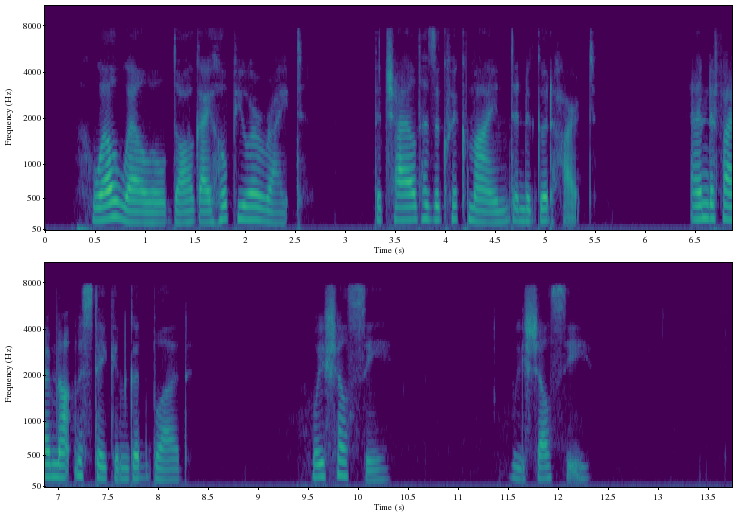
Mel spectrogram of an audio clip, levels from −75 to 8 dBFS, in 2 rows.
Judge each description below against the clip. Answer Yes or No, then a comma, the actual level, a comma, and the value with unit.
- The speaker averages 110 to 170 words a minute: Yes, average, 145 wpm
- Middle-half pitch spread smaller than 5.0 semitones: Yes, average, 3.8 semitones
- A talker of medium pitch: Yes, medium, 170 Hz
